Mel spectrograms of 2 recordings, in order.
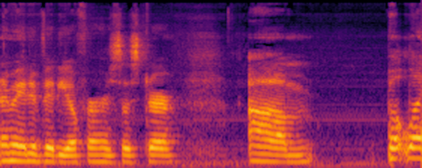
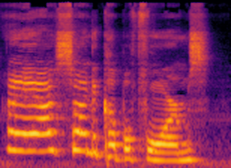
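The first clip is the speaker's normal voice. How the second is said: mock defensive; 9 semitones higher than usual. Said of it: "retold reply".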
